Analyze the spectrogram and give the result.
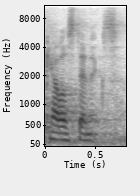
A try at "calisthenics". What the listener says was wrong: There's no T at the end. Calisthenics.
